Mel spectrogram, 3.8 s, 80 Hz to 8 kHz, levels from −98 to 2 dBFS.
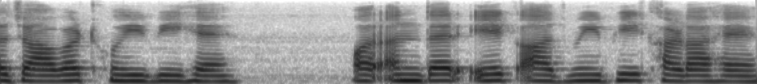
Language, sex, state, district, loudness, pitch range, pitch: Hindi, female, Punjab, Pathankot, -15 LUFS, 200-215 Hz, 210 Hz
